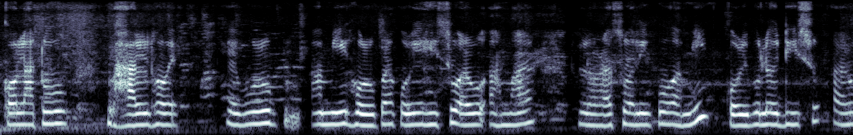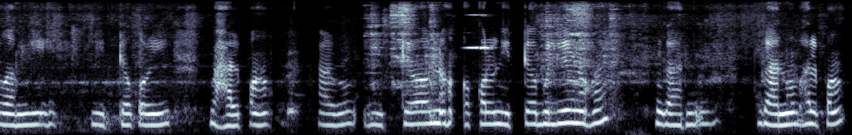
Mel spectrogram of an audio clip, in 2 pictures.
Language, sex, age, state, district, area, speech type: Assamese, female, 30-45, Assam, Charaideo, rural, spontaneous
